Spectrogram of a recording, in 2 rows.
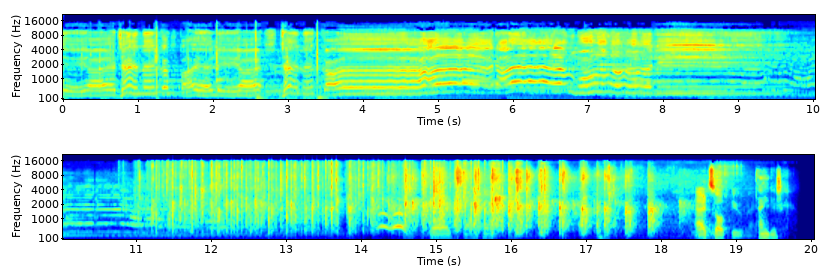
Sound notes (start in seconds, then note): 10.8 all applauding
